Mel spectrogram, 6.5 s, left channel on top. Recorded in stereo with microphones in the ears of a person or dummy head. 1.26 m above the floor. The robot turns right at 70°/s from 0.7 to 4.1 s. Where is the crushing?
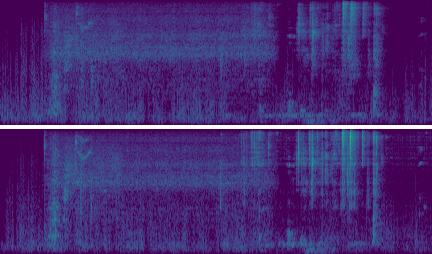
60° right (ahead or behind), 0.5 m.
